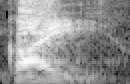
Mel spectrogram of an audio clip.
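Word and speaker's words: χ: जाता है यह वाला इसको एक्शन नहीं पढ़ना इसको अपने पढेंगे कई इसको क्या पढेंगे कई पढेंगे यह क्या होता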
